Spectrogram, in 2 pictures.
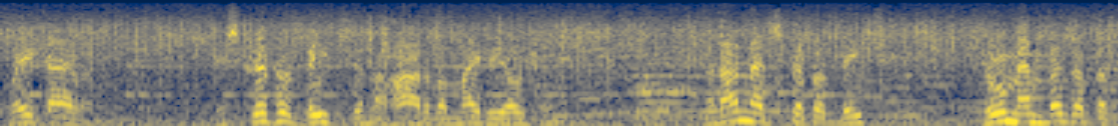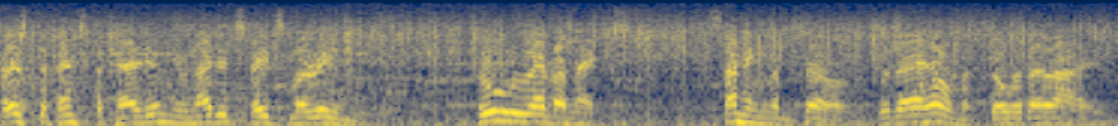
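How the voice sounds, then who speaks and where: A man's voice: a little high, moderate pace, over loud music. A man narrating a 1940s radio drama from a script. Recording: noisy, muffled 1940s radio recording.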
